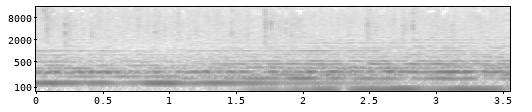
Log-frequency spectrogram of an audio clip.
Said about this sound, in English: The skies open up and the rain falls harder, with the inevitability of becoming soaked. The members of the laundry club surrender to the storm and embrace it.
